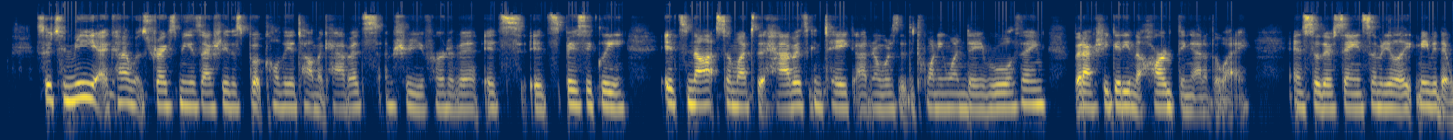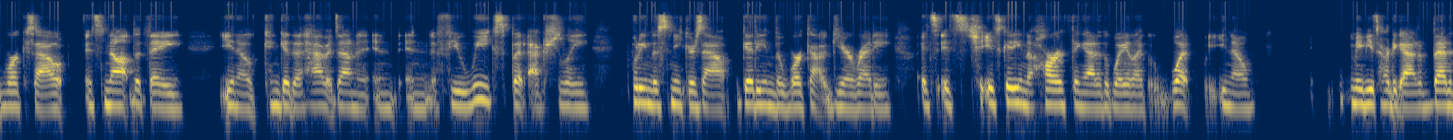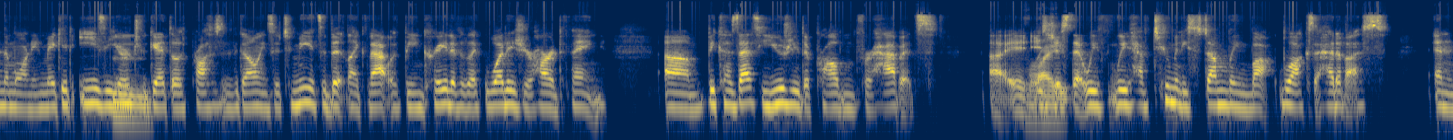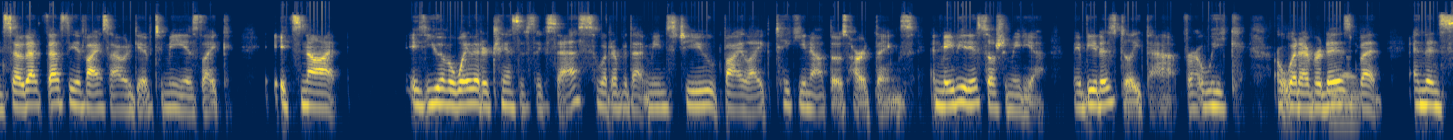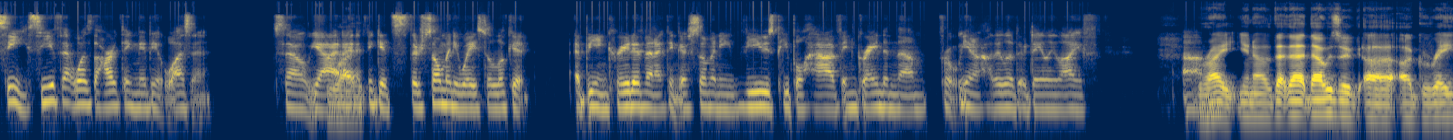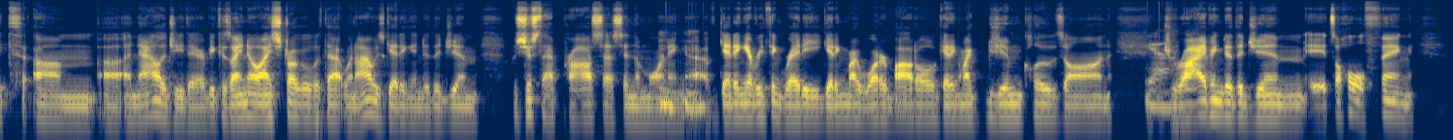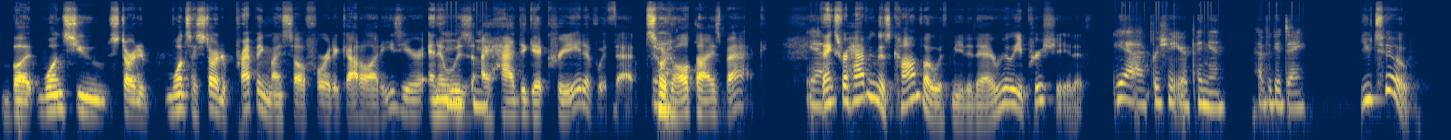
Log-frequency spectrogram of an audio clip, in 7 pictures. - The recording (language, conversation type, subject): English, unstructured, What fears prevent people from trying something creative?
- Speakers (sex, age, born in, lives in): female, 40-44, United States, United States; male, 30-34, United States, United States
- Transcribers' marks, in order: distorted speech; other background noise; laughing while speaking: "week"; background speech; laughing while speaking: "so"; tapping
